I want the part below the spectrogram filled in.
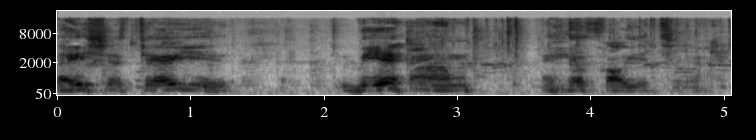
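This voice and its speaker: Over music in the background, a woman speaks at a very slow pace in a fairly low voice with ordinary pitch variation. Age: 80s+. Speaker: great-grandmother telling her story. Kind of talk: reminiscing interview answer. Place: home room. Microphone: phone near.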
